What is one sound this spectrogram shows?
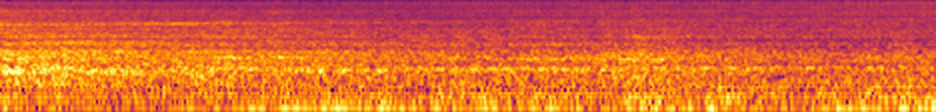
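A subway train rumbles toward a station from a distance, growing louder.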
